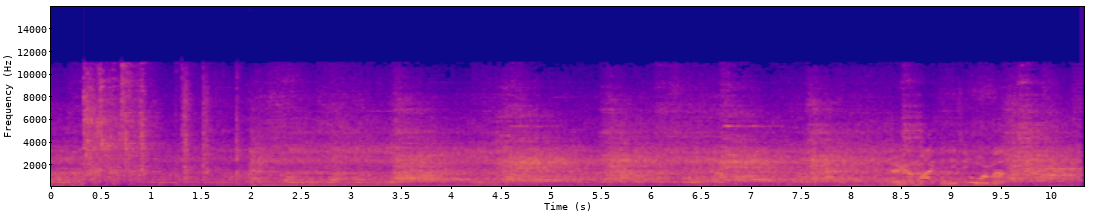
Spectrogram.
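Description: Busy gym ambience: indistinct voices over a steady background din. There are a few sharp clicks or clanks in the first second or two.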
